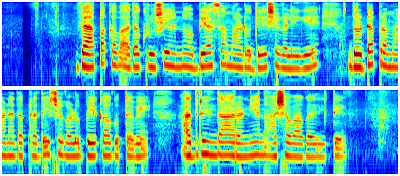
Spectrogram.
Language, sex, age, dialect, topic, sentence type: Kannada, male, 18-24, Mysore Kannada, agriculture, statement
